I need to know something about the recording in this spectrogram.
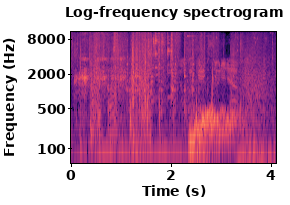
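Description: Footsteps run quickly across stone.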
